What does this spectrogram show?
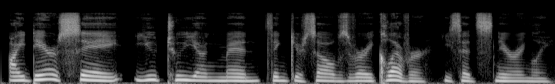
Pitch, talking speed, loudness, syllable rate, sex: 170 Hz, 140 wpm, -17 LUFS, 4.0 syllables/s, male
